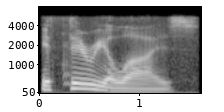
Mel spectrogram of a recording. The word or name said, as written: etherealize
